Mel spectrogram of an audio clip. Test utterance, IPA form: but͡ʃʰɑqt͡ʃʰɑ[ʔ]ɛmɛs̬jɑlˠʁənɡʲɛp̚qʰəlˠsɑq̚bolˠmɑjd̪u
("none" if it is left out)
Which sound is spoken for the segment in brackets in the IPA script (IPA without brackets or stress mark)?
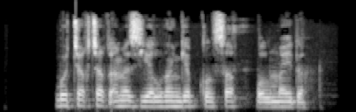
q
